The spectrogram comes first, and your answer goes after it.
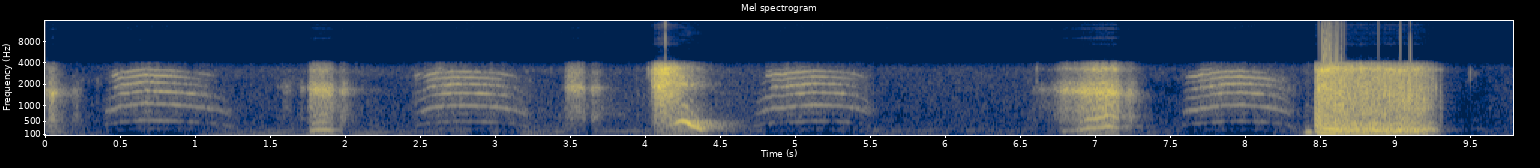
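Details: Pet cat Mitzy, whose habit is meowing at every deep breath or sneeze, gives a run of about six clear, even, tonal meows between sharp breathy gasps, ending with a loud harsh sneeze-like burst.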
